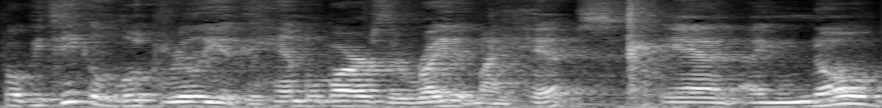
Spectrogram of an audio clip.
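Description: A man at a moderate pace, with audible room echo. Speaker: product reviewer. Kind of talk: product demonstration. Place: home room.

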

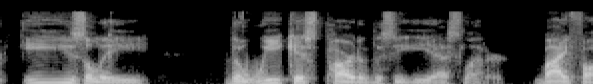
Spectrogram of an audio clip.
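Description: A man talks with an American accent. His pitch swings very widely. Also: quiet background. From Southern California. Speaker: author; interview guest. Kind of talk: interview. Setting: video call. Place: home room.

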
